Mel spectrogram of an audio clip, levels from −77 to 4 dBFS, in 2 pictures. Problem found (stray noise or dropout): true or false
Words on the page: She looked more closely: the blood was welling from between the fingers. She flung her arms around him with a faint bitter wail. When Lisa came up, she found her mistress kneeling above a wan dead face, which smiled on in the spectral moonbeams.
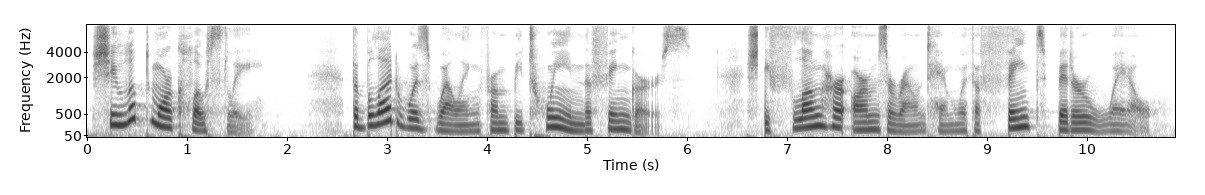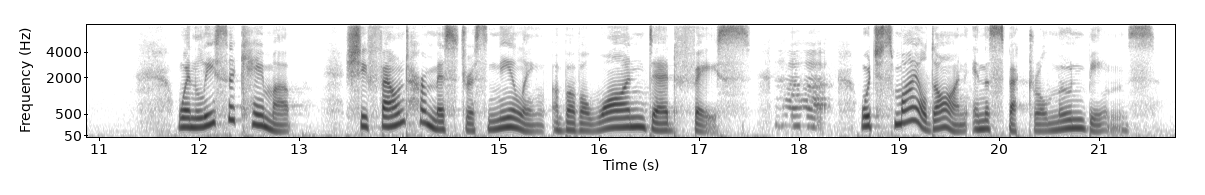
true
